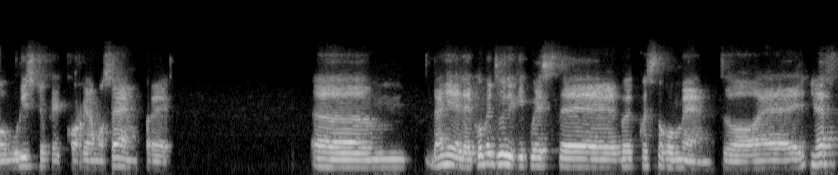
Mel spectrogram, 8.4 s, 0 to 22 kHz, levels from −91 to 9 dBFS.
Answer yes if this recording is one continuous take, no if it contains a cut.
no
